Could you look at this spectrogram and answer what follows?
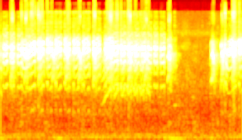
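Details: Wild-prinia lure call blending prenjak lumut and prenjak setater: a continuous high, buzzy twittering trill for about two and a half seconds, a short pause, then the chatter resumes.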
